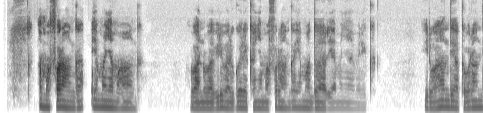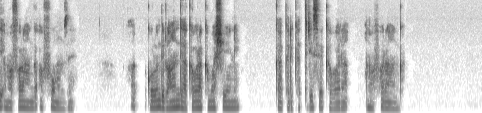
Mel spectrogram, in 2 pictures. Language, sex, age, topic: Kinyarwanda, male, 36-49, finance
